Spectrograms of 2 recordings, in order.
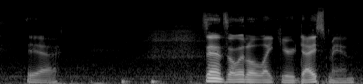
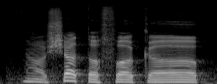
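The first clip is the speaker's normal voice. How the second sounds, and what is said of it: Imitates another person's voice. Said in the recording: “That's my impression of your dad.”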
